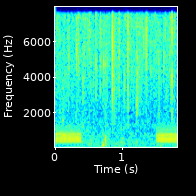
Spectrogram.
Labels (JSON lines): {"label": "biophony, croak", "recorder": "SoundTrap 500"}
